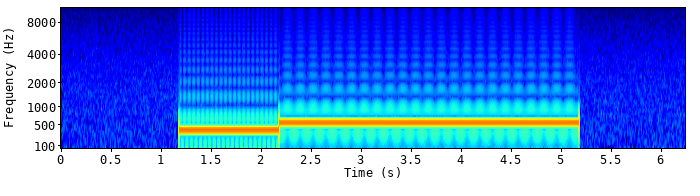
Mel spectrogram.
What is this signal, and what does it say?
Two-tone page, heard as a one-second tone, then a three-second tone, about 390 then 550 Hz.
